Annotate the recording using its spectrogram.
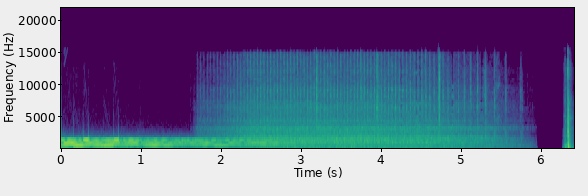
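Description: Outro logo sting: several bell-like synthesized tones ringing out together and slowly dying away. A shimmering wash swells in about two seconds in, and the whole sound fades to silence shortly before the end.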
